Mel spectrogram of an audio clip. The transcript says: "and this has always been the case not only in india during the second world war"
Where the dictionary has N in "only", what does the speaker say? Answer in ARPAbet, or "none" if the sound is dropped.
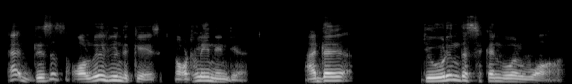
none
